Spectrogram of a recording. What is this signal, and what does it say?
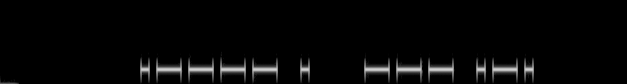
Morse code, heard as a keyed tone, about 15 wpm, 700 Hz. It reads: 1E OR
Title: Field Day Exchanges Encore - 15wpm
